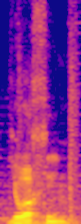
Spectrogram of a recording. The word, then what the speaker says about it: Joachim: Stress is on the second syllable. Joachim.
